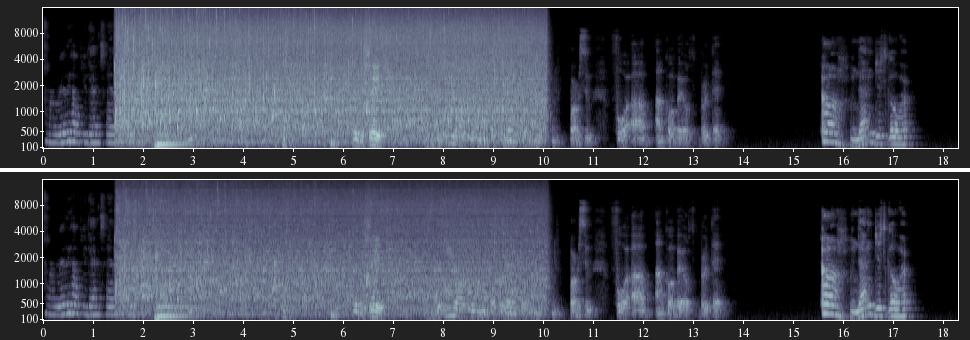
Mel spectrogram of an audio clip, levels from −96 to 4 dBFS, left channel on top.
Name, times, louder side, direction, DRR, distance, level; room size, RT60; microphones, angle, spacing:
voice 1, 0.0-2.0, left 1 dB, 15° right, 0.9 m, -43 dB
sound 1, 1.4-10.1, left 7 dB, 70° left, 0.3 m, -29 dB
Guitar, 2.2-4.8, left 2 dB, 10° left, 0.8 m, -35 dB
voice 2, 7.8-10.3 10.5-13.5, right 1 dB, 55° right, 0.8 m, -39 dB
voice 3, 15.6-17.2, right 4 dB, 80° right, 0.4 m, -32 dB
2.5 x 2.1 x 2.9 m
head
